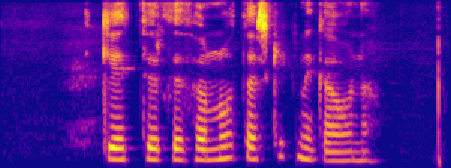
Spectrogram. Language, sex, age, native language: Icelandic, female, 50-59, Icelandic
